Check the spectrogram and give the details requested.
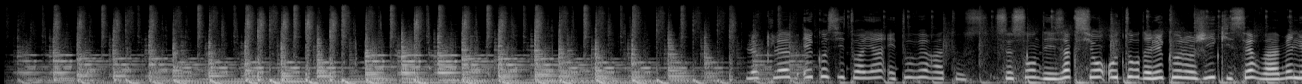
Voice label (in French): annonce club eco citoyen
